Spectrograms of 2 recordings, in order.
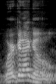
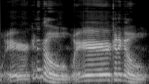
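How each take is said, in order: First: Said in the usual way. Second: Silly mock panic. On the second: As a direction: stretch "Where can I go?" slowly in a goofy voice. Panicking in game.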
